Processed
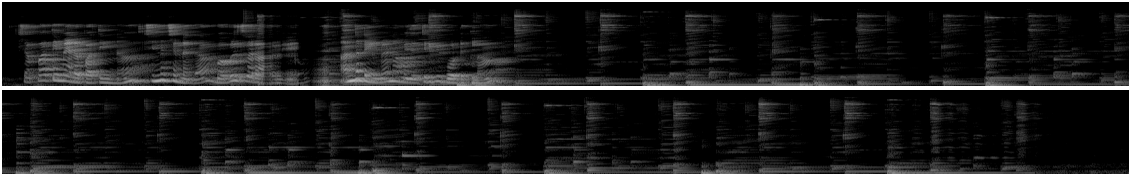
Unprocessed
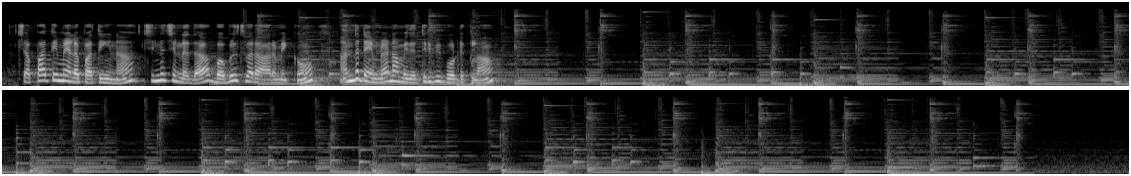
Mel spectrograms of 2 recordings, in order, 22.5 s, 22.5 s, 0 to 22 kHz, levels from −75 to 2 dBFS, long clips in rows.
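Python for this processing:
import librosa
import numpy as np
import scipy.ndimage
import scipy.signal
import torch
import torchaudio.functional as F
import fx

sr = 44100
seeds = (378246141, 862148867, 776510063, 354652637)

y = fx.spec_trails(x, sr, decay_s=0.77)
y = fx.over_compress(y, sr, threshold_db=-23.0, ratio=-0.5, at=(2.61, 3.25), fade=0.02)
y = fx.graphic_eq_15(y, sr, hz=(100, 250, 630, 10000), db=(-7, -4, -9, 9))
y = fx.rotary_switch(y, sr, hz=1.1, then_hz=7.0, switch_at_s=19.77)
y = fx.comb_cascade(y, sr, direction='rising', hz=0.51)
y = y * librosa.db_to_amplitude(-5.0)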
